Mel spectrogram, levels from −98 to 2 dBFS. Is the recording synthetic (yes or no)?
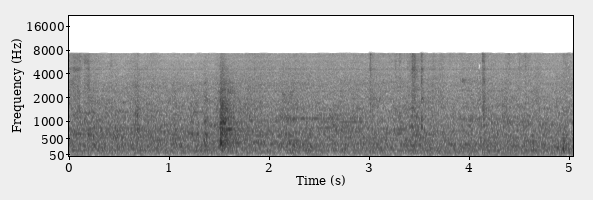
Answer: yes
